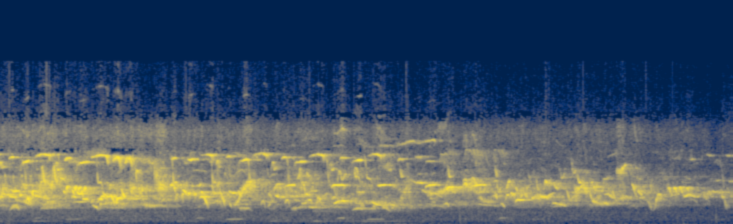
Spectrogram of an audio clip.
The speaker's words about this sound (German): Im Frühjahr erfüllen Ruf und Gesang unserer Vögel Garten, Park und Wald mit einem vielstimmigen Konzert von Innigkeit und Wohlklang, das wahrhaft geeignet ist, ein empfängliches Herz zu erfreuen, ja zu beglücken.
